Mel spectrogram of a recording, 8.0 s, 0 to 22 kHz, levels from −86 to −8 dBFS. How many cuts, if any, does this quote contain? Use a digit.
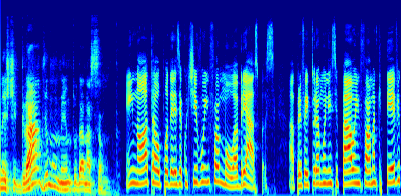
0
